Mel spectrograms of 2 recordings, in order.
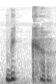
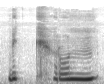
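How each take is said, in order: First: The word stops on the final r sound. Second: The word ends with a vowel and n.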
